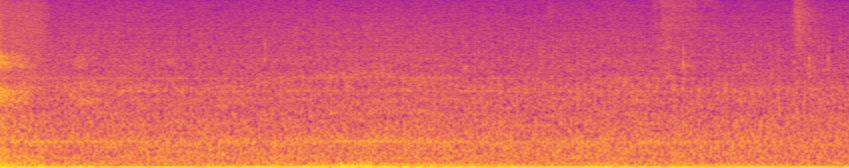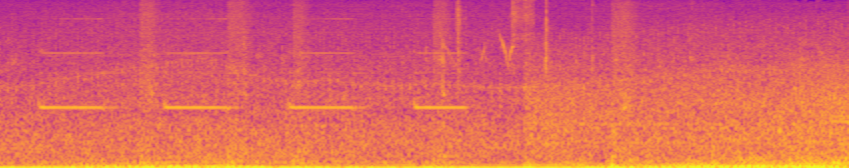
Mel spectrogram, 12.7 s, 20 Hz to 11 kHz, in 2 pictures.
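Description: Repeated reversing beeps from a truck backing up to hook onto a large trailer in Farming Simulator 22, a steady series of short tones over a constant engine drone, with a hiss of air brakes near the end.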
